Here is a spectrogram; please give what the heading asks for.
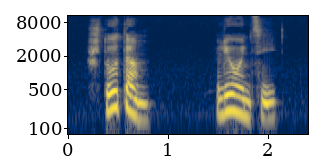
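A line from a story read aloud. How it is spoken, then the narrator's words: Quiet question. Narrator (Russian): вопросил негромко митрополит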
